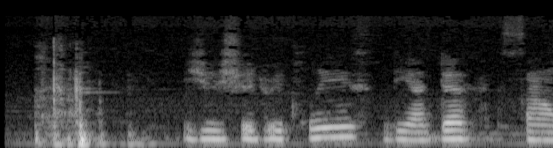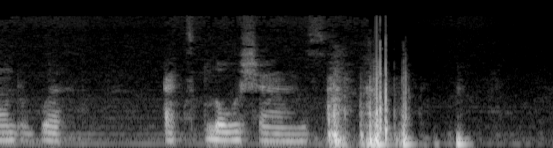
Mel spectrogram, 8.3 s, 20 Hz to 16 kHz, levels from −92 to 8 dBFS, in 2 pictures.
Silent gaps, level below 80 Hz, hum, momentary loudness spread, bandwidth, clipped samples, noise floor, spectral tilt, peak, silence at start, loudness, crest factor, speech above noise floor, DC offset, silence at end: none; -32 dBFS; none; 15 LU; 10.5 kHz; under 0.1%; -56 dBFS; -9 dB/octave; 0 dBFS; 0.25 s; -22 LUFS; 22 dB; 35 dB; under 0.1%; 0.6 s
